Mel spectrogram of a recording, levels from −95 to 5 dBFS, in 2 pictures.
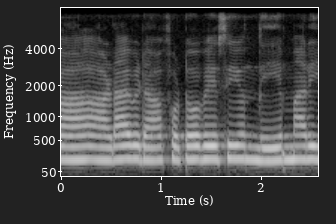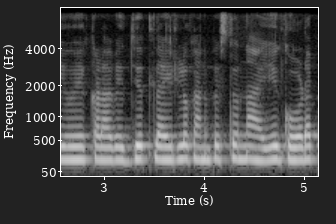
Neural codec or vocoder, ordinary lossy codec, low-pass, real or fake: none; none; 7.2 kHz; real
